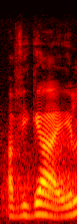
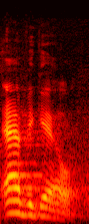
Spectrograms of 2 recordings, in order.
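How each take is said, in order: First: The name is said with its Hebrew pronunciation. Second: The name is said with its English pronunciation. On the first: This is the name as given at birth. "That's how you pronounce it in Hebrew" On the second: This is how people in America say it. "I live here in America, and my name is being pronounced Abigail"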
